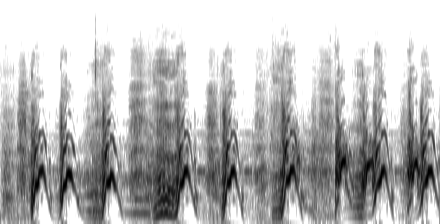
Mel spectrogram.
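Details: Dogs having fun playing fetch on a spring day: a quick series of rising-falling yelping barks, about two per second, with one drawn-out whine among them.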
